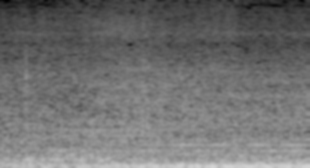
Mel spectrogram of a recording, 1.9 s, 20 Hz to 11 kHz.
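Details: Geothermal loop circulator pumps running evenly with a low steady hum, no rattle or cavitation gurgle, after the loop was repressurized to about 28 psi from below 10 psi during pump replacement; the pumps sound normal.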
